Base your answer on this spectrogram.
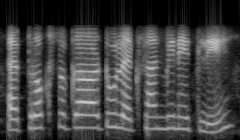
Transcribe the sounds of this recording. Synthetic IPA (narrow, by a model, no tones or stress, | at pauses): ɛpɾɔksukaʈuːlɛksãnbʱiːnet̪li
